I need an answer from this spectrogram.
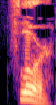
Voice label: "Floor", English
